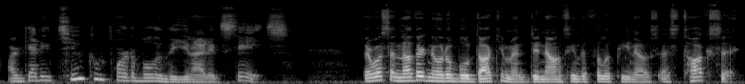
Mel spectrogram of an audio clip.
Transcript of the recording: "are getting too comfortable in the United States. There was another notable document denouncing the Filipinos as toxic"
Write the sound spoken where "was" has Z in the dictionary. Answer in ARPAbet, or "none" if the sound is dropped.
Z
